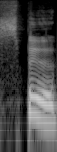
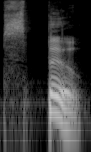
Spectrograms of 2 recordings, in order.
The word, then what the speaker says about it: Spoo: That's what we used to call it was Spoo cuz it's SP and then 2000 was 00, so it's Spoo. Exactly how it's spelled.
